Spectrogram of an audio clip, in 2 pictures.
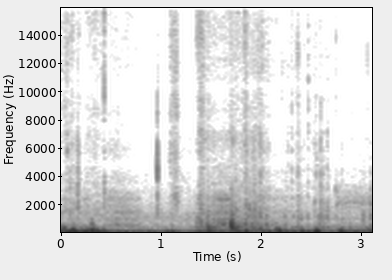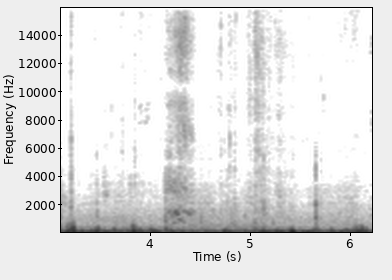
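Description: Wind buffeting the microphone as a fluctuating low rumble, with scattered light clicks and rustles from handling.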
